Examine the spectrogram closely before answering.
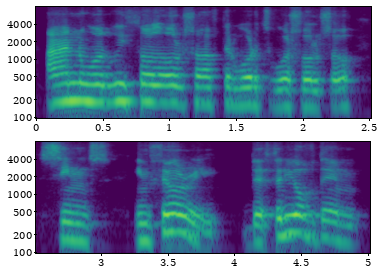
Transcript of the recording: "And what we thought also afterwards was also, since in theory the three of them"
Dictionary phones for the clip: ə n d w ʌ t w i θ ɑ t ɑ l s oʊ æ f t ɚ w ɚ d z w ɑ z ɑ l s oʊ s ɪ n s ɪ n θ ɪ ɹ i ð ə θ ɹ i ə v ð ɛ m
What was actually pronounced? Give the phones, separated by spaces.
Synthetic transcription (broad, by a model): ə n w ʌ t w i θ ɑ t ɑ l s oʊ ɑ f t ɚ w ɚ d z w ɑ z ɑ l s oʊ s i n s ɪ n θ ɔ ɹ i ð ə θ ɹ i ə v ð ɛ m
